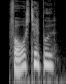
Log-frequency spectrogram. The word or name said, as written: forårstilbud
